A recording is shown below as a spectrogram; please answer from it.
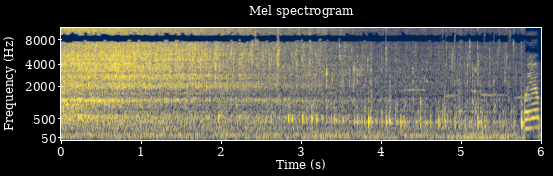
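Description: Red guajillo chile sauce hitting hot lard in a pot and sizzling loudly as it is poured in, the hiss slowly dying down as the pot fills. This is the sauce being fried (refried) in the fat.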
